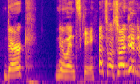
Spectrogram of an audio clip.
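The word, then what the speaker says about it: Nowitzki: dirk nowinski oh yes did i i never pronounced it right did i get it right you say his name dirk nowinski that's what so i didn't write okay very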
